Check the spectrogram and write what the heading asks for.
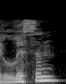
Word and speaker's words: listen: It is terribly difficult to get a student to say listen instead of listen when he sees a word like L-I-S-T-E-N. This problem vanishes as soon as I teach them a phonetic alphabet. No one pronounces the T in listen when they're reading it phonetically.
